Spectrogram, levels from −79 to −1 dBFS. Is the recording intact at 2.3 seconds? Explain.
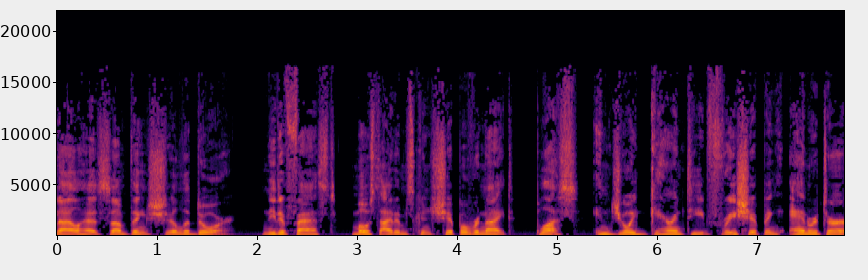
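Yes, the audio is intact at 2.3 seconds, with no dropout, click, distortion or other technical fault at that point.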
